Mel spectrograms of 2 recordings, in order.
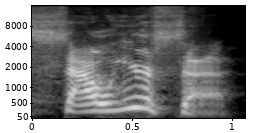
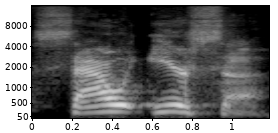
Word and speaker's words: Saoirse: That is Saoirse. Sao, S-A-O, Saoirse, or Saoirse if the E is silent.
